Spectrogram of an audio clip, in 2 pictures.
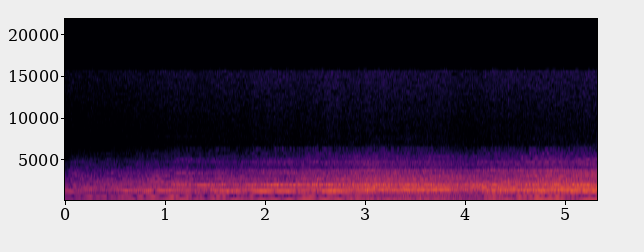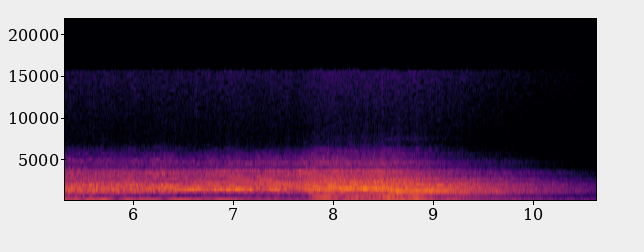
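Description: Dark-ambient drone made from an electronically processed gong: a sustained chord of steady overtones over a low rumble. It swells, is loudest about eight to nine seconds in, then fades.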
